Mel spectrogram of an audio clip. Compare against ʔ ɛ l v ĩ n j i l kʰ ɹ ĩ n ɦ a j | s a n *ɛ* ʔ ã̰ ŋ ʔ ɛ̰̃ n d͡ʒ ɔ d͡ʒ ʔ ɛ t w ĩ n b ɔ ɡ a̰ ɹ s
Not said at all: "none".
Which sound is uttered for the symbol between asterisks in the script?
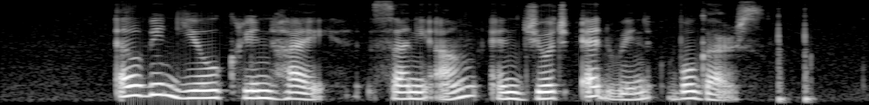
i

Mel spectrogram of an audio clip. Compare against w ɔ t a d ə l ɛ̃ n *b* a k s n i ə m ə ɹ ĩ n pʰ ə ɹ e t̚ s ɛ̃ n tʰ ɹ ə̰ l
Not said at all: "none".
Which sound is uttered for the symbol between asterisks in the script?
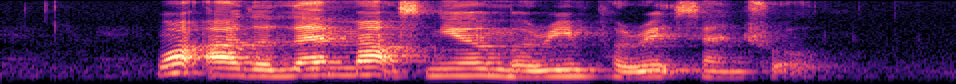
m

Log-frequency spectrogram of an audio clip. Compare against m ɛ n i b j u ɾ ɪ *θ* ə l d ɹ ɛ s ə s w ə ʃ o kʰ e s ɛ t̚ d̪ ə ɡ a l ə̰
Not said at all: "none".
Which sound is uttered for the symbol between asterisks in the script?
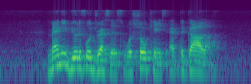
f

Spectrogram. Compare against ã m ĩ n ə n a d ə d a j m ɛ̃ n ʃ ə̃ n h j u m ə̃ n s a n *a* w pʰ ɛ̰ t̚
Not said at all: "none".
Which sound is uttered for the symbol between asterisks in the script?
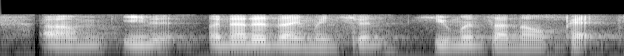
a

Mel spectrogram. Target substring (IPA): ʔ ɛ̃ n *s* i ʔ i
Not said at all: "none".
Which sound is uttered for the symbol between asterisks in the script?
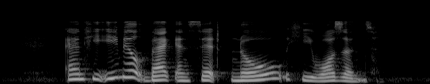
h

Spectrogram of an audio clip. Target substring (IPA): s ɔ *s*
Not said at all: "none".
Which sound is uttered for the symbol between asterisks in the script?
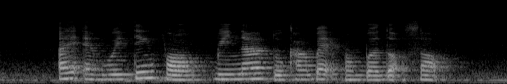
f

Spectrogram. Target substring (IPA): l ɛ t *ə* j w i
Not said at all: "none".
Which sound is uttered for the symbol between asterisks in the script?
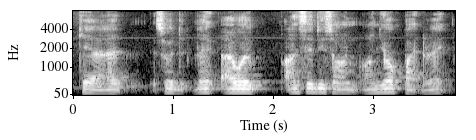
a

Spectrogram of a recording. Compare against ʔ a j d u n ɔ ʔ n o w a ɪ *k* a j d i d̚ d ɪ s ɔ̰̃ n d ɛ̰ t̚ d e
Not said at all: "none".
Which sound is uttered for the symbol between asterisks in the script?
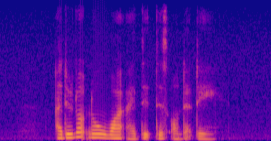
ʔ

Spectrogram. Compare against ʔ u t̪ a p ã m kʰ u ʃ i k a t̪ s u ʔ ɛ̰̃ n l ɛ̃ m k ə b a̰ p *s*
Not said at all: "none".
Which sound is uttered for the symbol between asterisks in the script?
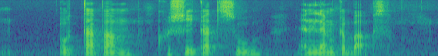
s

